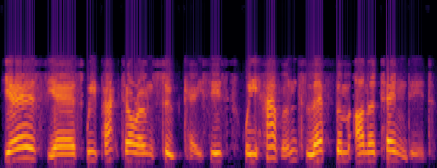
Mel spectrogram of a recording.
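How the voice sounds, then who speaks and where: Woman playing a stuffy, irritable husband, animated. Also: mid-range voice, slow, no echo. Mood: irritated. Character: stuffy, irritable well-dressed middle-aged husband. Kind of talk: amateur radio comedy acting. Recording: dull, dry telephone conference line.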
